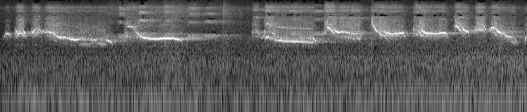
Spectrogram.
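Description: Green-winged saltator (trinca-ferro) calling: about eight whistled notes that glide down in pitch, coming closer together in the second half.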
